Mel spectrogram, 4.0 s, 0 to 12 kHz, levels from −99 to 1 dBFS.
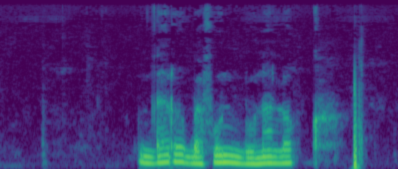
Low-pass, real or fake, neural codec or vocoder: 10.8 kHz; real; none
